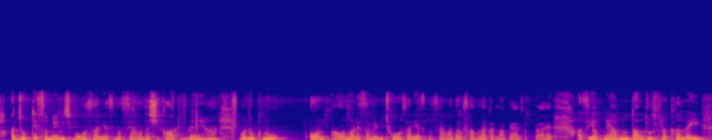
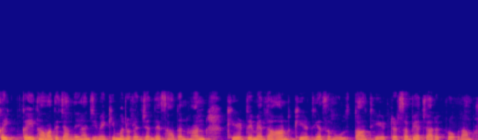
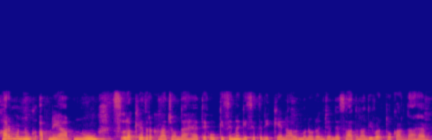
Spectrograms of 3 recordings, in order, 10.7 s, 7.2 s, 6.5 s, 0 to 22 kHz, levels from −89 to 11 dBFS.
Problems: background sounds at intervals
